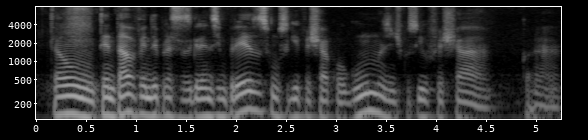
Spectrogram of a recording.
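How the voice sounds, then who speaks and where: Using a plain, everyday voice, a man speaks fairly quickly at a medium pitch with fairly even intonation. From Paraná, Brazil (Medianeira). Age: 40s. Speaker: trucking company owner. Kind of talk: podcast interview.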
